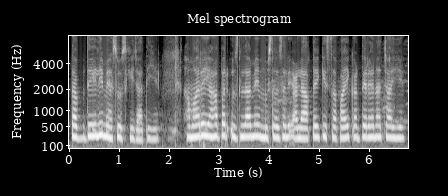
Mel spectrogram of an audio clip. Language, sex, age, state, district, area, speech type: Urdu, female, 30-45, Uttar Pradesh, Lucknow, rural, spontaneous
